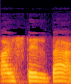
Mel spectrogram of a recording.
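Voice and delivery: usual speaking voice

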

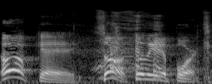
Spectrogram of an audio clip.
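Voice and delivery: put-on mixed French and Italian accent. Retelling a conversation about a diet, act out the other person in a put-on French-Italian Riviera accent. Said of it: "don't I do a great French-Italian Riviera accent".

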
